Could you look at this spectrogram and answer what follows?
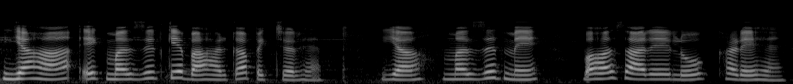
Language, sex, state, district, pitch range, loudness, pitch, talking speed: Hindi, female, Uttar Pradesh, Hamirpur, 220-260 Hz, -32 LUFS, 240 Hz, 120 wpm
